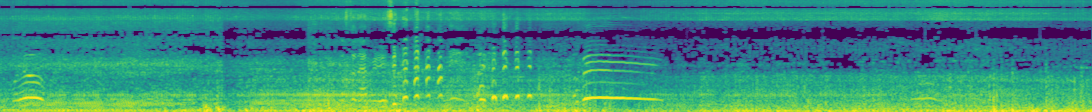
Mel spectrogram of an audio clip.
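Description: A young man talks and laughs close by, outdoors.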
